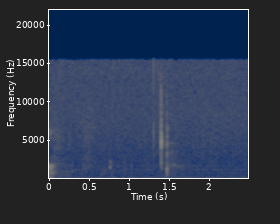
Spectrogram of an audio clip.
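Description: A pause between words: faint room tone with a steady low hum and two faint short clicks.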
